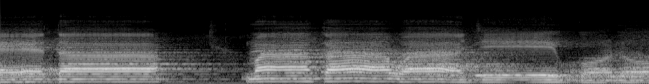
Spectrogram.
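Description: A man's voice chanting the kitab text in a drawn-out, sung recitation, holding long notes, with a short break about two seconds in.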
